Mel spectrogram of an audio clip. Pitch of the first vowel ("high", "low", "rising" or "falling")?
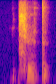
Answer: low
